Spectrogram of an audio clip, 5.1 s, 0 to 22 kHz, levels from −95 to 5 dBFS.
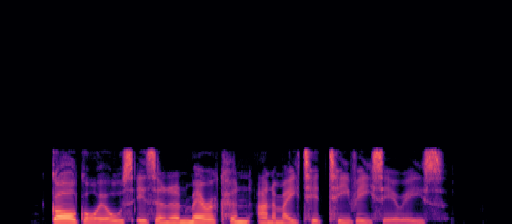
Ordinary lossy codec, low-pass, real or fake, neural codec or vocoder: none; 7.2 kHz; real; none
